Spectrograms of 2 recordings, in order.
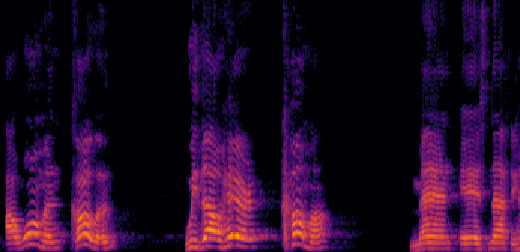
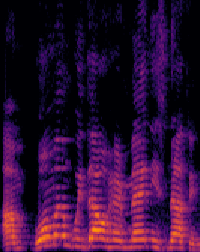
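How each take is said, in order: First: "without her" loud, with a break before "man is nothing"; pauses at colon and comma. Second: Said in the usual way. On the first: Shown as a demonstration. Preacher rereading the line with punctuation for the congregation. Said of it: "you will see the difference". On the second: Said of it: "let's use punctuation now".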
